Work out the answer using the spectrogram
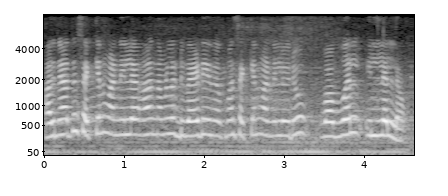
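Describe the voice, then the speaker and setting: A woman's voice: sits high, flat delivery, fast talker, slight background noise, rough recording. A woman giving an online English lesson. She mixes English terms into her explanations and checks in with her students. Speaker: English teacher. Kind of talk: online class lecture.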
